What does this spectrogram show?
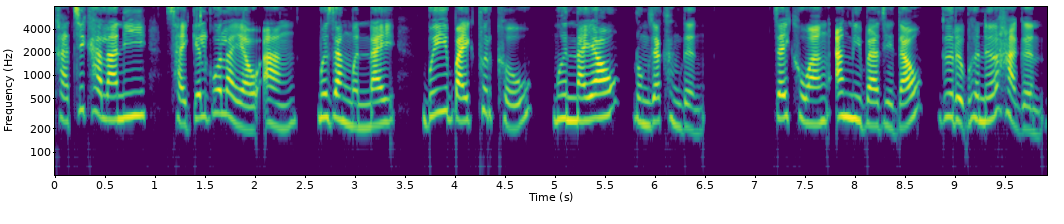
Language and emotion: Bodo, happy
